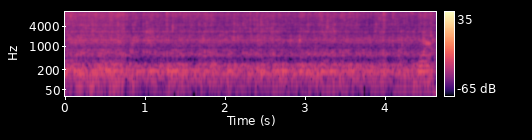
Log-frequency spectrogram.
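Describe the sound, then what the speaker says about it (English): Water runs from a kitchen tap during cooking, a steady soft hiss that stays constant throughout with no talking over it. "You're probably hearing the water and not me"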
